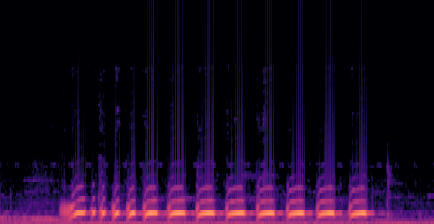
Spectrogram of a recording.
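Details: Female zebra dove calling to the male, used as a lure recording to make doves sing. A soft low tone leads into a rapid staccato series of about eleven clipped, even coos, steady in pitch and evenly spaced.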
